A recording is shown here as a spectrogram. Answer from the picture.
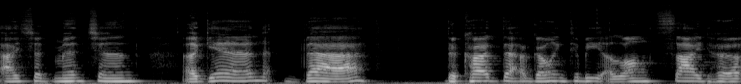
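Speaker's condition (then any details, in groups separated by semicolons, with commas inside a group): Cerebral palsy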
